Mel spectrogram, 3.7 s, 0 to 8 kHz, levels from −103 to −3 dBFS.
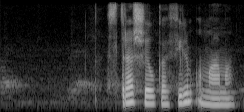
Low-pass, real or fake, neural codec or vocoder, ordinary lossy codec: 7.2 kHz; real; none; none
